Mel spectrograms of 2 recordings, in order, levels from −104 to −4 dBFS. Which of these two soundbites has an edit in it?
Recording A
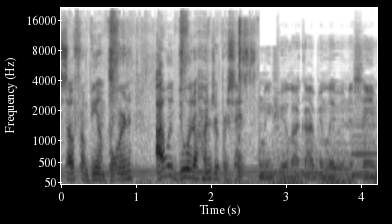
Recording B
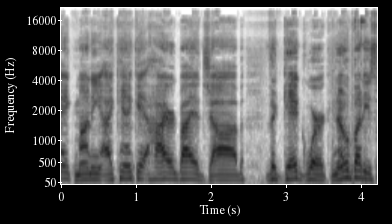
A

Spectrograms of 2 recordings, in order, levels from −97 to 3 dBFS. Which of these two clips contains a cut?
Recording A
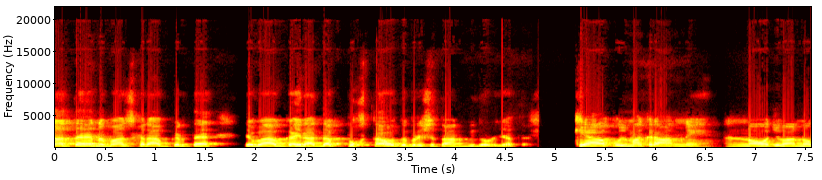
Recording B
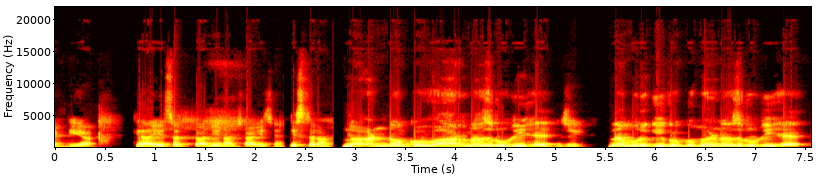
B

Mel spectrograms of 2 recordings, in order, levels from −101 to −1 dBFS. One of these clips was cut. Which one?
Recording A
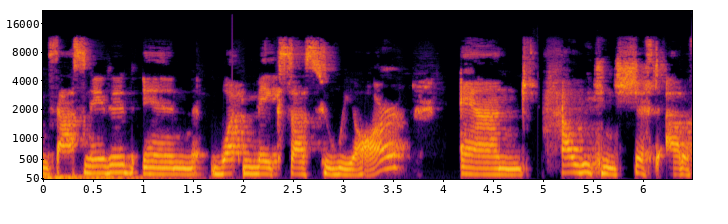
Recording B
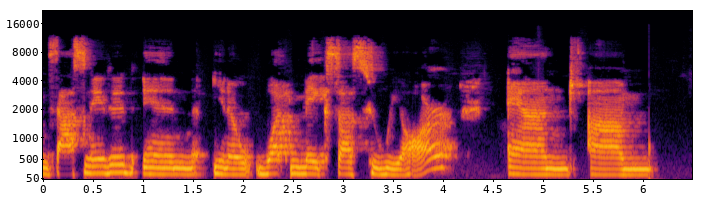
A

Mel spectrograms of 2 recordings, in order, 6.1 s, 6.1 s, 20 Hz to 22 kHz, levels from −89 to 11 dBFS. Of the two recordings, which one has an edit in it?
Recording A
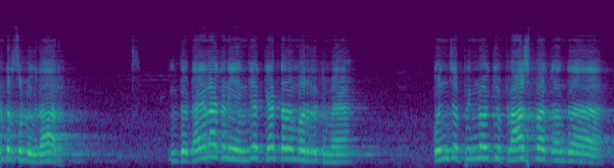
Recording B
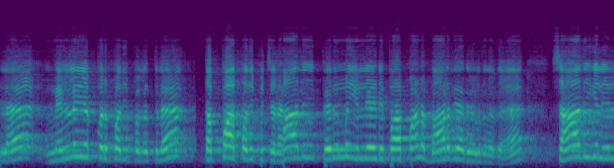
B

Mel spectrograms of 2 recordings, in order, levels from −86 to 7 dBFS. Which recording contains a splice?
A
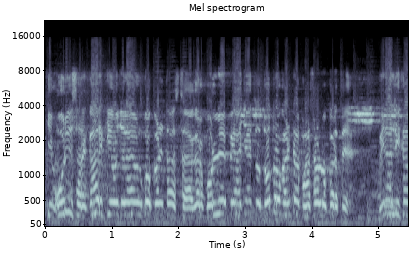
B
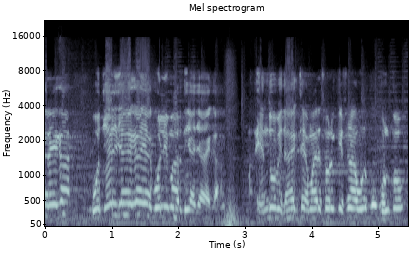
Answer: B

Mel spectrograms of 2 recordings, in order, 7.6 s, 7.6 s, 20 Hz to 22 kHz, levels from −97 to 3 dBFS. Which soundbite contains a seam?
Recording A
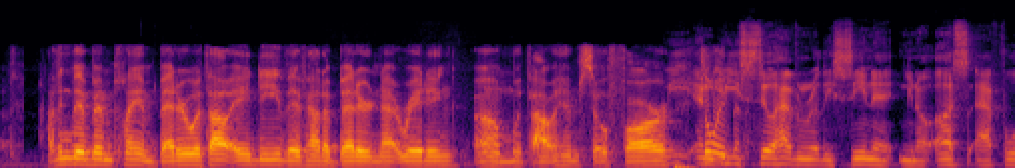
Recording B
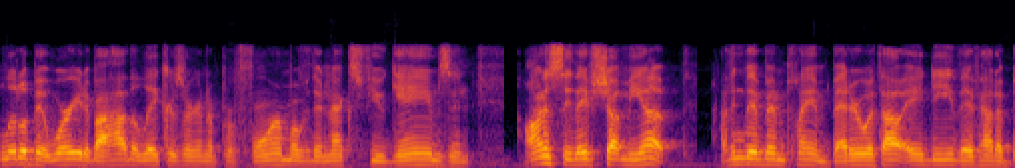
A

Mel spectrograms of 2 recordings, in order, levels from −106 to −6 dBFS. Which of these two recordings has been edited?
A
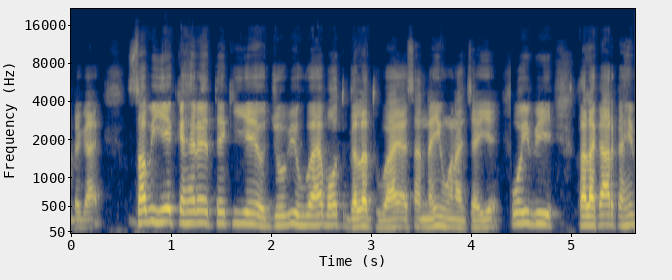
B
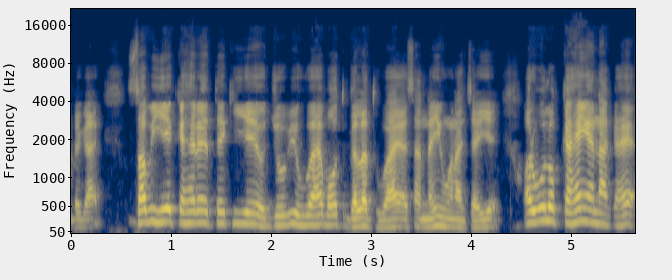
A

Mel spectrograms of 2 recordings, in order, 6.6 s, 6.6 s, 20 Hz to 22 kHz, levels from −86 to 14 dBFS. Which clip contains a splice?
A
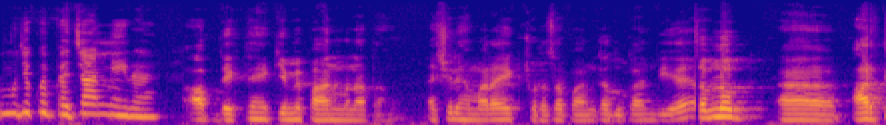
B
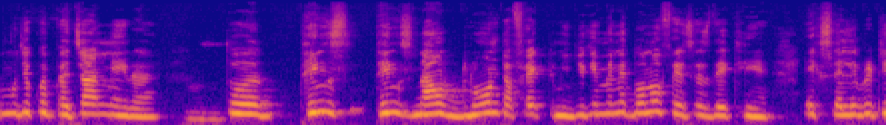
A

